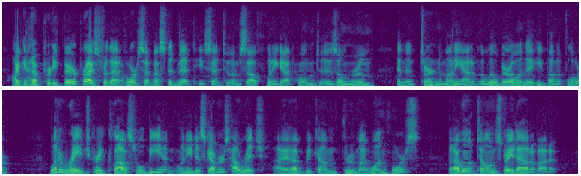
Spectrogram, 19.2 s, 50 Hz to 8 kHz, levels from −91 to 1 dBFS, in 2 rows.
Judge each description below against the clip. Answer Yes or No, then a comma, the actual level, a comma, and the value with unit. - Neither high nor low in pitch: No, low, 120 Hz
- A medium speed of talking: No, fast, 220 wpm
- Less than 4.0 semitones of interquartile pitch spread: Yes, average, 2.9 semitones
